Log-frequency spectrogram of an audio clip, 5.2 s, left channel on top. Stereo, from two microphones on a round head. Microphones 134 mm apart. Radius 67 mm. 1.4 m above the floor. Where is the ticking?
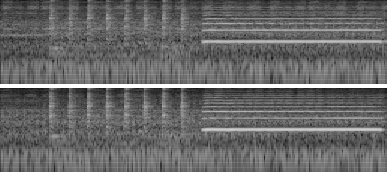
30° right (ahead or behind), 0.5 m.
